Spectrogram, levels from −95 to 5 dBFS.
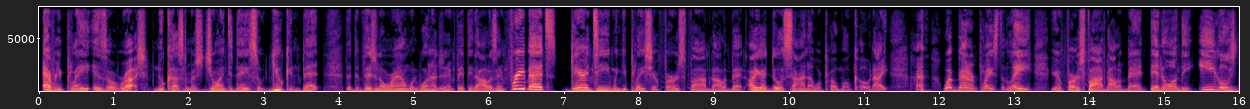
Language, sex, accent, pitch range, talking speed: English, male, American, 120-195 Hz, 220 wpm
